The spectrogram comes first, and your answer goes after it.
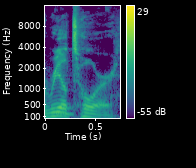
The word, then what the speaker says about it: realtor: I'm a realtor. Yes, that's the proper pronunciation.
